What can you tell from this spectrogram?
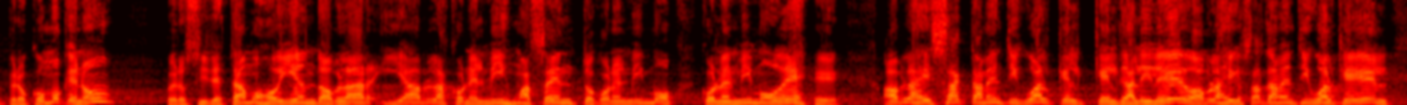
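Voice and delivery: put-on insistent girl. Servant girl insists Peter talks like a Galilean, high and insistent. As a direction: press the accusation, won't let it go. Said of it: "la chica vuelve a decir".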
